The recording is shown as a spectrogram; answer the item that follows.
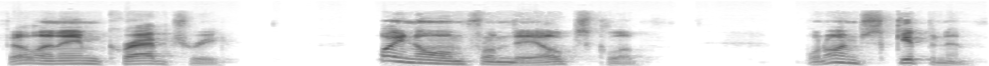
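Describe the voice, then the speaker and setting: Casting: male actor as blustery, slangy husband for radio comedy, exasperated, very lively intonation. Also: mid-range voice, moderate pace. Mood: grumbling, brash. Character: blustery, grumbling husband working as census taker. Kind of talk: old-time radio comedy acting.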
